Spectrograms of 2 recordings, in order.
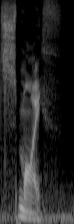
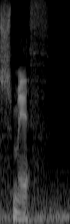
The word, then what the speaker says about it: Smythe: But I'm sure he said Smythe. And not Smith, I'm sure.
